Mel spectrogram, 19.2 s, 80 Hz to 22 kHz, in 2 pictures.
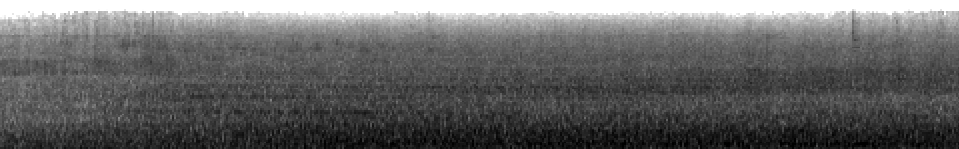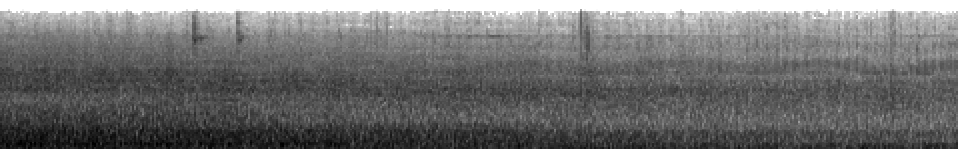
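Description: A freight train of tank wagons, hauled by an EH200 electric locomotive, rolls past with a steady rumble of wheels on rail. The rumble swells over the first few seconds, then slowly fades as the train draws away, with a few faint clicks later on.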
